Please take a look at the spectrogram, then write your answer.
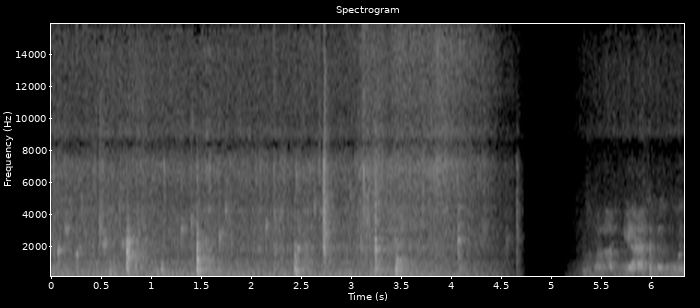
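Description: Onions sizzle steadily in plenty of oil in a pan as a spoon scrapes and stirs them in regular strokes, close and clear, with a brief silent gap before the frying resumes.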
